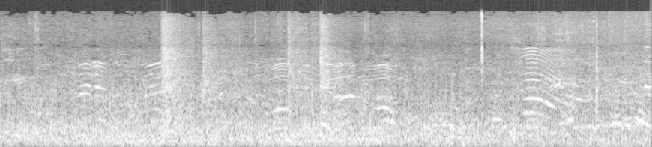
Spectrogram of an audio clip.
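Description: Outdoor ambience at a rugby ground: indistinct voices of players and spectators, with a steady rumble of wind on the microphone.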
